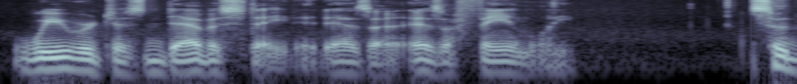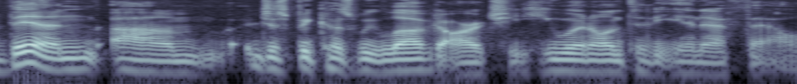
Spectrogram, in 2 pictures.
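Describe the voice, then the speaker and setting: Speaking with a Mississippi accent, a man has a very deep, low pitch and ordinary pitch variation. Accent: Southern US (Mississippi). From US Deep South, Mississippi. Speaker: youth ministry speaker. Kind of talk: personal storytelling. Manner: halting, many fillers.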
